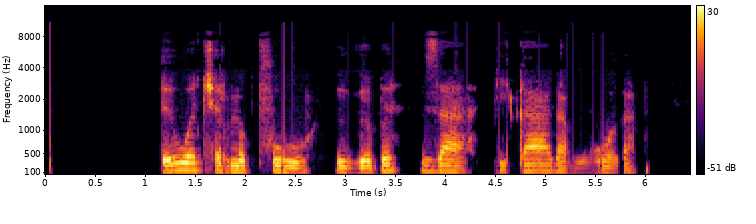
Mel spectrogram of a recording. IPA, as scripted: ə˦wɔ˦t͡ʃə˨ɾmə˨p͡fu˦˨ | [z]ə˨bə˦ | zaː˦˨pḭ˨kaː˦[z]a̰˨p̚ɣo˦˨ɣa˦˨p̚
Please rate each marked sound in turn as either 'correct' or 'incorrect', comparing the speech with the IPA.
incorrect, incorrect

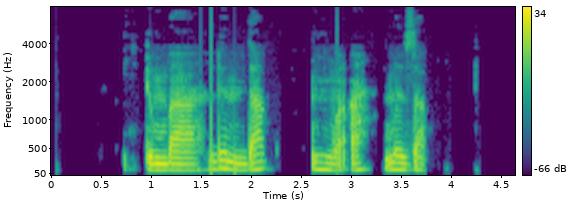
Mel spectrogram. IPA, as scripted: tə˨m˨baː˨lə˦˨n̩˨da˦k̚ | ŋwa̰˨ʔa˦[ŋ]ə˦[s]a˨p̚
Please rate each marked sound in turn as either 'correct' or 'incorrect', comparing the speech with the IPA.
incorrect, incorrect

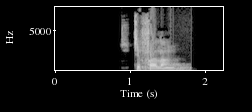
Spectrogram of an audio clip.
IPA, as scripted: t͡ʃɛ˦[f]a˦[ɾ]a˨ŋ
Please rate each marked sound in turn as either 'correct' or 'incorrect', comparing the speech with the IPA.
correct, incorrect

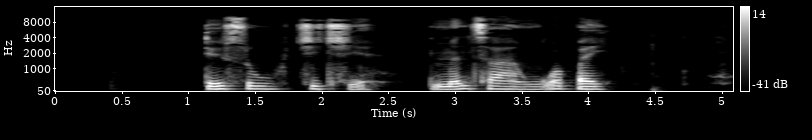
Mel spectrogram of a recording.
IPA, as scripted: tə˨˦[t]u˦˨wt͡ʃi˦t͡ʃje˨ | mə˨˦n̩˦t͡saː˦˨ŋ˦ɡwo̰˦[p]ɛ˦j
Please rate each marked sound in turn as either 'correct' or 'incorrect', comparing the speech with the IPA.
incorrect, correct

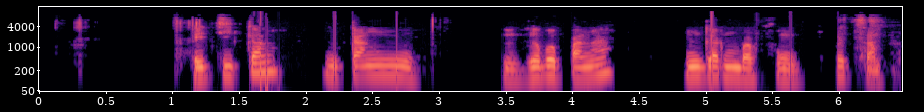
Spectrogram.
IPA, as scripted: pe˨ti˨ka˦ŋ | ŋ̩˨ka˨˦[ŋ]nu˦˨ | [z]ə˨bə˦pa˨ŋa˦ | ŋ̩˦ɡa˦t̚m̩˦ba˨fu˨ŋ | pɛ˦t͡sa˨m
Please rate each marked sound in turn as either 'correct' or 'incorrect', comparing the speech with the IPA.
correct, incorrect

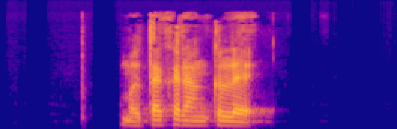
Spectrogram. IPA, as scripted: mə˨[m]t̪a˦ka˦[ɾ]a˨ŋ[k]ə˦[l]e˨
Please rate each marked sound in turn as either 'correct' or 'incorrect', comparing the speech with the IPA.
incorrect, correct, correct, correct

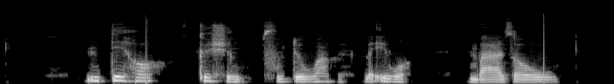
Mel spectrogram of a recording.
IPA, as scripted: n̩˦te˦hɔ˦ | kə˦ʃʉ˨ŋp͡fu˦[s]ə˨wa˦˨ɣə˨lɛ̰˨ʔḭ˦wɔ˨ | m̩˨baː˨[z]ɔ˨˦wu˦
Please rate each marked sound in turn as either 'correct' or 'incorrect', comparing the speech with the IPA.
incorrect, correct

